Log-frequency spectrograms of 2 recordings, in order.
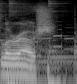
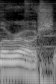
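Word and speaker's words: La Roche: It's LaRoche. It's LA space ROCHE. Phonetically, it's LaRoche.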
